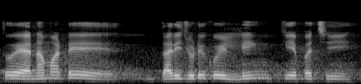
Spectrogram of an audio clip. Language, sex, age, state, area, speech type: Gujarati, male, 18-30, Gujarat, rural, spontaneous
